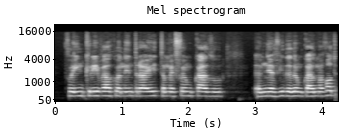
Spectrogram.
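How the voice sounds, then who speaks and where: A woman speaks in a European Portuguese accent. Her tone is dark and mellow. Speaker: singer-songwriter. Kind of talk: interview. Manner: halting.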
